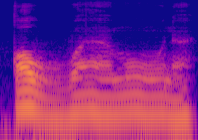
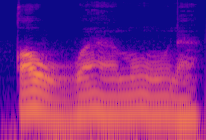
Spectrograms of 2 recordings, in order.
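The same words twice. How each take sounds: No difference in how they are said.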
